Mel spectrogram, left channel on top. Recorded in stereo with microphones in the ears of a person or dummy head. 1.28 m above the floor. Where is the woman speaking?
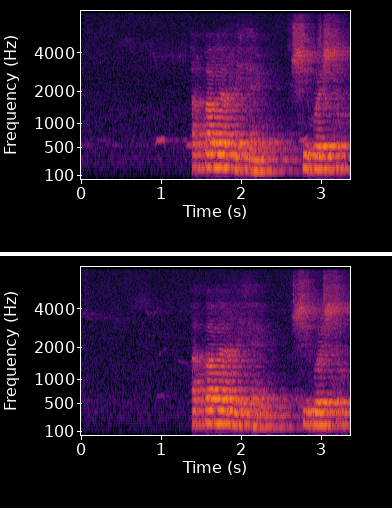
15° left (ahead or behind), 1.0 m; by 3.3 s 60° left (ahead or behind), 1.0 m.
